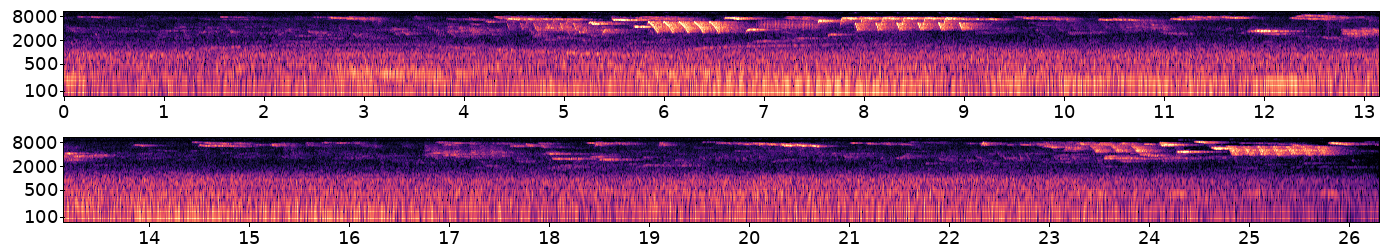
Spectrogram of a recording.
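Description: Wild birds calling in the swamp: repeated short chirps and several fast trills, the busiest bursts a few seconds in and again near the end, over a faint steady low hum.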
